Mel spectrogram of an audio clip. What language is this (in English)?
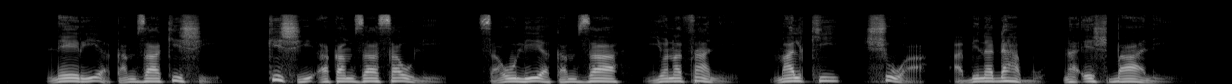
Swahili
